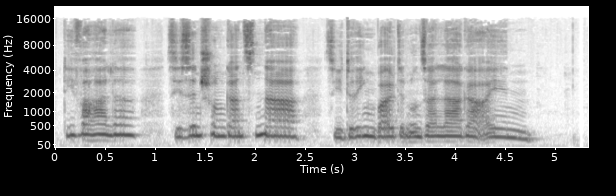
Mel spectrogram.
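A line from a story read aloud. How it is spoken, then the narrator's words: Little dolphin girl calling. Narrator (German): das kleine Delfinmädchen, glänzende Forelle ... rief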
